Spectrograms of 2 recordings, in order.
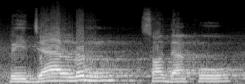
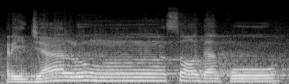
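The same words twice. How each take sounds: First: The n is pronounced as a clear n. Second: The n is blurred into a nasal ng. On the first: The reader does not know the rule. The speaker calls it wrong. "kita akan membaca dengan dengan cara yang biasa aja" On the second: The reader applies the rule. The speaker calls it right. "dibaca samar. Samarnya itu berupa ng tadi"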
